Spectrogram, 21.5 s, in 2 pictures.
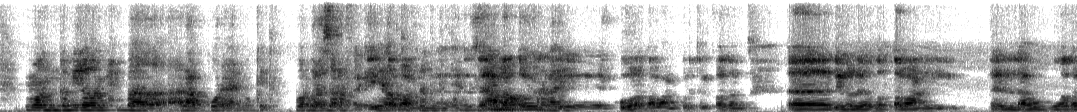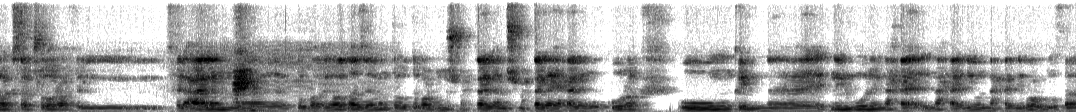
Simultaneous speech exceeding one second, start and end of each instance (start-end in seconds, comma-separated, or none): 3.5-5.7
